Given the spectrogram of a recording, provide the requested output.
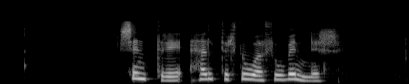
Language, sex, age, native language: Icelandic, female, 20-29, Icelandic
